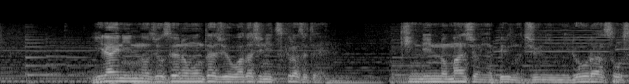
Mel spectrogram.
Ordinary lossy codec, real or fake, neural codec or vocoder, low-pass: none; real; none; 7.2 kHz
